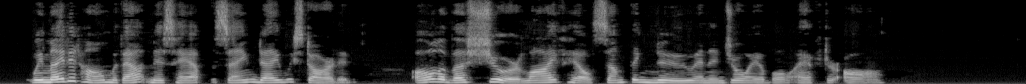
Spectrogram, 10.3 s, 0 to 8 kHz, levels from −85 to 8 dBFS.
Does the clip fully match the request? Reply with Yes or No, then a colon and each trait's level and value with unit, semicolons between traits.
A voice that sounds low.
No: high, 195 Hz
